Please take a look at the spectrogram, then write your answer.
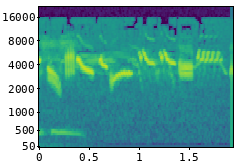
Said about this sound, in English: It's bird song that is the serenade around us. When you think of blackbirds, robins, wrens, dunnocks, wood pigeons, we've got plenty of bird song around us.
